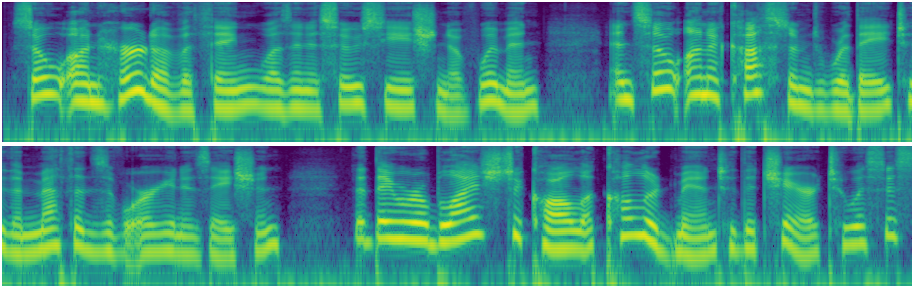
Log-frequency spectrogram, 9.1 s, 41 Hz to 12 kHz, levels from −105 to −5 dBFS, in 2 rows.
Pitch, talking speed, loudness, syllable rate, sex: 205 Hz, 230 wpm, -18 LUFS, 6.8 syllables/s, female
